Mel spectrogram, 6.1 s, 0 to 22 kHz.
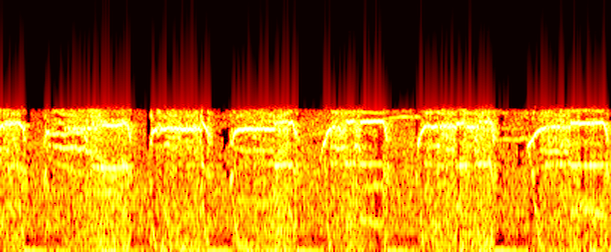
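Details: Nesting peregrine falcons in Płock, Poland, recorded on 28 May 2019 at the Orlen site: loud, rasping calls roughly once per second, each a drawn-out harsh note with brief pauses between, against constant hiss.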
